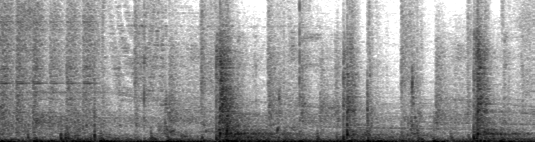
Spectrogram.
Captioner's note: flips, thuds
